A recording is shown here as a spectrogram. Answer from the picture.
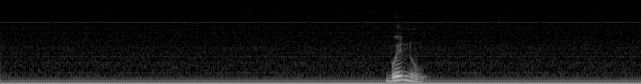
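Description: Steady low electrical hum, with one short spoken word about four seconds in.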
